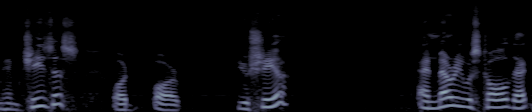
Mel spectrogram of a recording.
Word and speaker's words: Yeshua: Jesus' name in Hebrew, also in, by the way, in Aramaic, it's almost the same. It would be Yeshua. And that's, if we were to spell it in English, it would be Y-E-S-H-U-A, Yeshua.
